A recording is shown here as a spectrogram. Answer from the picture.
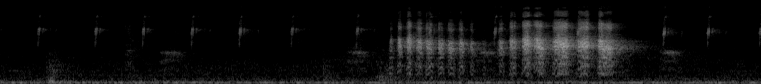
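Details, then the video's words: A Rufous treepie gives a loud burst of harsh, rattling chatter over soft, high ticking notes repeated about twice a second. These loud calls easily grab attention, and the bird is described as friendly and curious. "Interesting loud Calls of Rufous Treepie"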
